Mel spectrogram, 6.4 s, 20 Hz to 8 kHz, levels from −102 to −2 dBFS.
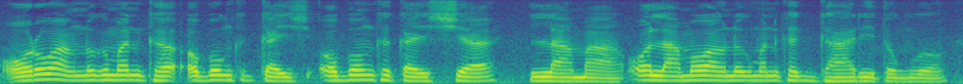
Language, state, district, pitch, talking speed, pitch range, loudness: Kokborok, Tripura, West Tripura, 155 Hz, 170 wpm, 135-165 Hz, -14 LUFS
